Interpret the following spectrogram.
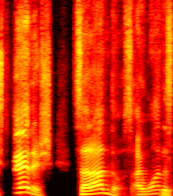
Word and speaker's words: Sarandos: I keep forgetting it's Sarandos. I always say Sarandos. Sarandos. Sarandos. I know. I keep saying it cuz I want to say it like Spanish. Sarandos.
